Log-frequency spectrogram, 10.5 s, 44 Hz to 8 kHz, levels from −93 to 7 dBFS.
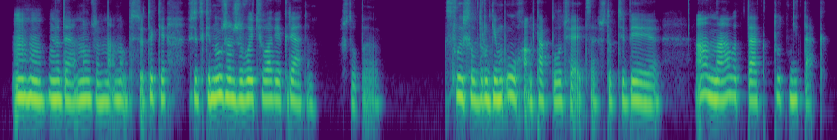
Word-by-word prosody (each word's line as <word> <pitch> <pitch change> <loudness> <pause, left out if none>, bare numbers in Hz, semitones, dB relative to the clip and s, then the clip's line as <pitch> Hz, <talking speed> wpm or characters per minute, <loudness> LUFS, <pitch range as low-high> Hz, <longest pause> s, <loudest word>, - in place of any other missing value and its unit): Мгм. 210 -3 +4
Ну 200 -1 +4
да. 190 -2 -1
Нужен, 195 -1 +1
на 185 +2 -3
на 190 -1 -2
всё-таки 205 +1 -5 0.2
всё-таки 205 0 -2
нужен 215 0 +6
живой 195 +1 +4
человек 195 -1 -2
рядом, 175 -4 -4 0.3
чтобы 175 +2 -15 0.8
слышал 215 -3 +1
другим 200 +1 +3
ухом. 215 -4 -1
Так 190 0 -6
получается, 185 +1 -6
чтоб 175 0 -10
тебе 180 -3 -1 0.4
она 215 -3 +2
вот 220 0 -6
так 190 -1 -2
тут 210 -1 -9
не 195 0 +1
так. 195 - -14
195 Hz, 150 wpm, -20 LUFS, 185-205 Hz, 0.8 s, нужен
